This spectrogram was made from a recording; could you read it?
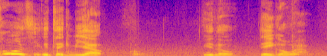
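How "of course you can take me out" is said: very high, giggly schoolgirl voice. Retelling a scene where Charles agrees to a date: imitating giggly Charles like a schoolgirl. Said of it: "a little giggly, like a little schoolgirl going".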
